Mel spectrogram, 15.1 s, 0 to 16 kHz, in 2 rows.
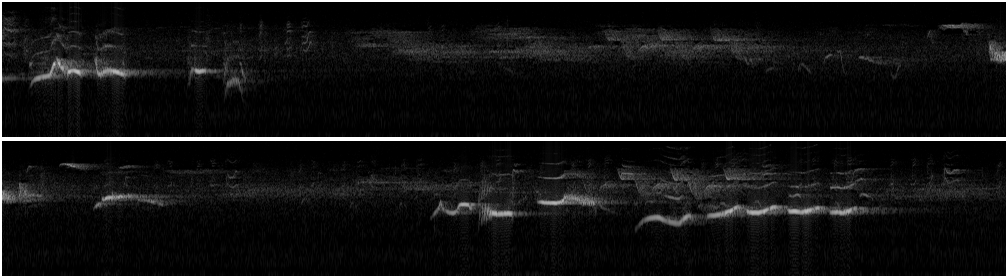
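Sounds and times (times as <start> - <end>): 
bird calls: 0.0 - 15.0.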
